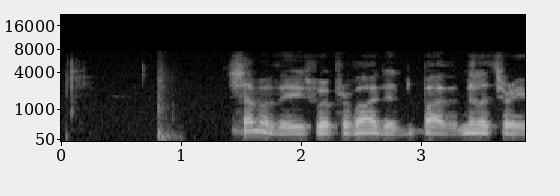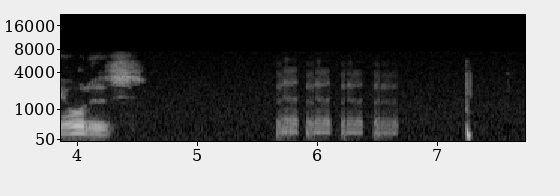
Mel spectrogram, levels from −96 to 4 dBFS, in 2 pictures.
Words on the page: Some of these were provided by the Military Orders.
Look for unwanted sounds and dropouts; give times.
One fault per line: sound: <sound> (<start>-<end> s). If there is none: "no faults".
sound: thud (0.8-1.0 s)
sound: laugh (5.7-6.7 s)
